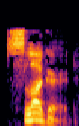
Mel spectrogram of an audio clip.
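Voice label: "sluggard", English, British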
